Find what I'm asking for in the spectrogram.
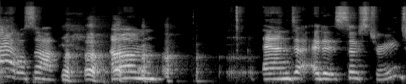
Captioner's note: laughs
